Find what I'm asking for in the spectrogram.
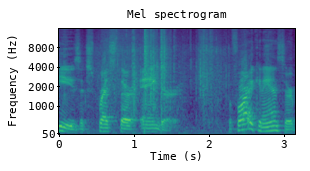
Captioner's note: bubble wrap popping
